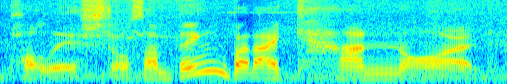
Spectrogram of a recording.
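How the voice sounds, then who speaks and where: A woman's voice: sits low, wildly swooping pitch, moderate pace, darkish tone, slight background noise. A woman hosting a podcast, chatting casually, emphatic and swearing freely. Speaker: podcast host.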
